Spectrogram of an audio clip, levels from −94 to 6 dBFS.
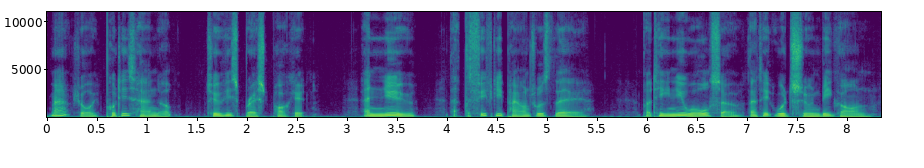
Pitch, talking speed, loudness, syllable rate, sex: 120 Hz, 195 wpm, -17 LUFS, 4.9 syllables/s, male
